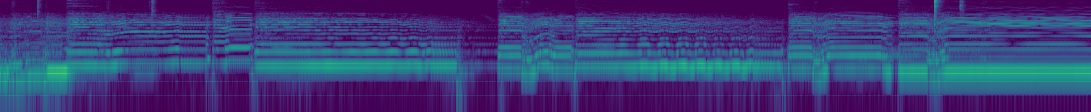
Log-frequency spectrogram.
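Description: Ibanez custom electric guitar played with the fingers, no pick, through an amp: held notes and chords bent by the whammy bar, with several quick dives in pitch that spring back and a wavering bar vibrato in the middle.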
